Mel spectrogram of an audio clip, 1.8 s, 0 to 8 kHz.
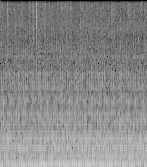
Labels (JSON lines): {"label": "anthrophony, boat engine", "recorder": "SoundTrap 300"}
